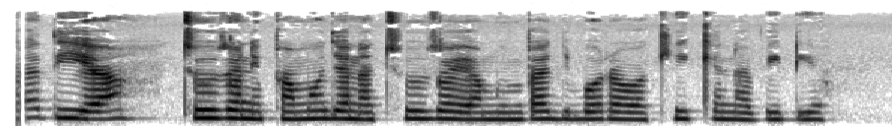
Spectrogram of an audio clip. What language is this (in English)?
Swahili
